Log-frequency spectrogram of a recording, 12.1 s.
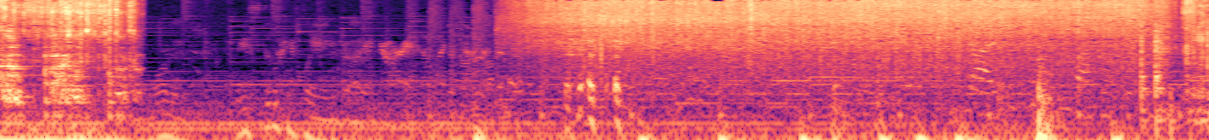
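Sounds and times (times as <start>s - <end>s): food sizzling on a griddle: 0.0s - 1.4s, 5.0s - 12.0s
low thumps: 7.2s - 11.5s.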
